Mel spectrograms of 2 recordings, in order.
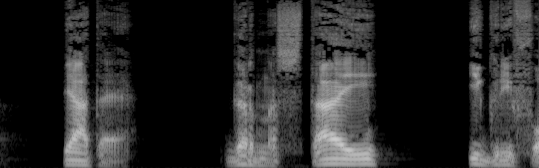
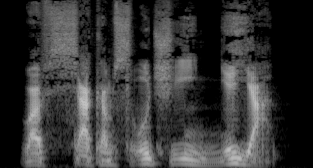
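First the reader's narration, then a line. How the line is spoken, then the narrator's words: Snorting parrot. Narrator (Russian): фыркнул попугай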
